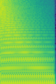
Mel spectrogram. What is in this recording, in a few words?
Basses Root C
